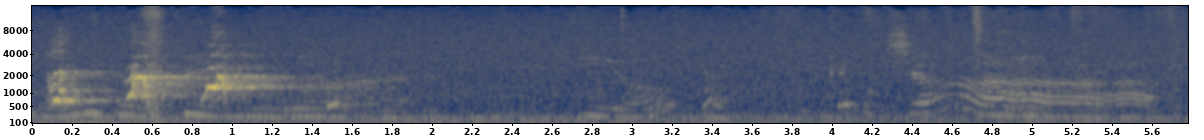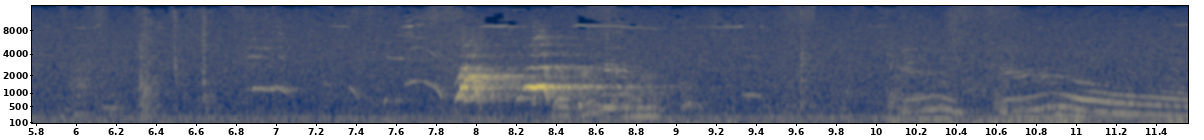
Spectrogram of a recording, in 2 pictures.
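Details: Six-week-old black tri female Australian Shepherd puppy at Fifteen Acre Farms, Oklahoma, on November 25, 2019, during heel training. Sharp high yips burst out near the start and again around eight seconds, with wavering whimpers between and a person talking.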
